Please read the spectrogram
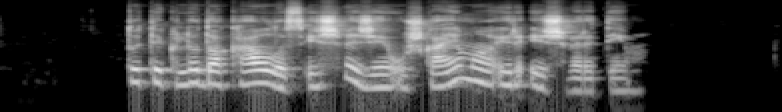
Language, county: Lithuanian, Klaipėda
